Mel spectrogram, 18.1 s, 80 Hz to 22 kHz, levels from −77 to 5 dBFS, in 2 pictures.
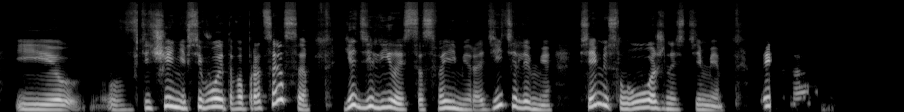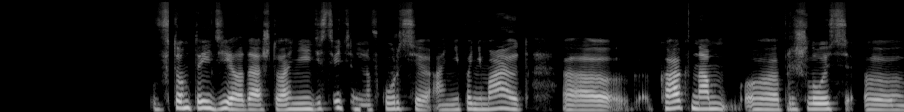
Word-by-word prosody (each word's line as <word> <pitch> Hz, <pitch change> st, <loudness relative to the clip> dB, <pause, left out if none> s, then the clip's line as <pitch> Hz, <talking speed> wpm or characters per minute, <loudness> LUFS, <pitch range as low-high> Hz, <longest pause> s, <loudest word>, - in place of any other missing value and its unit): И 180 Hz, -2 st, +1 dB
в 240 Hz, -1 st, -6 dB
в -, -, -13 dB
течение 255 Hz, +1 st, +3 dB
всего 265 Hz, +4 st, +3 dB
этого 210 Hz, -6 st, +1 dB
процесса 230 Hz, -, +1 dB, 0.3 s
я 290 Hz, +10 st, +5 dB
делилась 245 Hz, -7 st, +3 dB
со 175 Hz, -, -5 dB
своими 215 Hz, +1 st, +1 dB
родителями 195 Hz, -, -1 dB, 0.2 s
всеми 325 Hz, +5 st, +2 dB
сложностями, 195 Hz, -, 0 dB, 0.4 s
препятс 295 Hz, 0 st, -1 dB, 2.7 s
В 185 Hz, -3 st, -11 dB
том-то 235 Hz, -1 st, +2 dB
и 235 Hz, 0 st, +5 dB
дело, 195 Hz, -4 st, +3 dB
да, 175 Hz, -1 st, +2 dB
что 175 Hz, 0 st, -4 dB
они 195 Hz, +3 st, +1 dB
действительно 200 Hz, -3 st, -7 dB
в 170 Hz, -, -17 dB
курсе, 200 Hz, -5 st, -4 dB
они 175 Hz, +2 st, -8 dB
понимают, 195 Hz, 0 st, -1 dB, 0.3 s
а, 165 Hz, -2 st, 0 dB
э, -, -, -19 dB, 0.3 s
как 235 Hz, +3 st, +3 dB
нам, 200 Hz, -2 st, +1 dB, 0.2 s
а, 185 Hz, -2 st, 0 dB
пришлось, 195 Hz, +2 st, -1 dB, 0.2 s
э, 170 Hz, -2 st, -3 dB
200 Hz, 115 wpm, -21 LUFS, 175-235 Hz, 2.7 s, я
